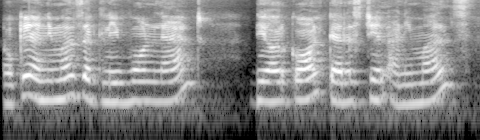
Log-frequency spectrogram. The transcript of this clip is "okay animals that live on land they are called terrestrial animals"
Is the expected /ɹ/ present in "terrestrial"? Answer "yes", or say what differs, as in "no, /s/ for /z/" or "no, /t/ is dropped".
no, /ɹ/ is dropped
